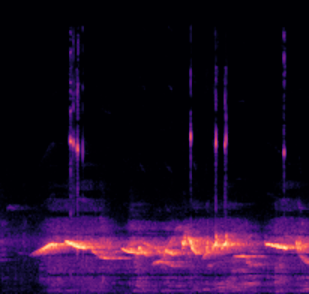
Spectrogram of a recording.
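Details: Oriental magpie-robin singing at a bird contest: a rich, rapid, high warble that runs nearly unbroken, with quick twittering phrases and short pauses.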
